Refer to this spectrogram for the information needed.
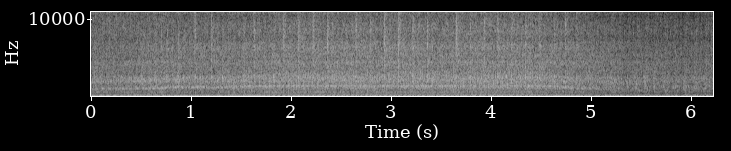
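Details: Suzuki SV650 V-twin at idle: faint light tapping riding on the pulses, consistent with worn bearing shells knocking in the bottom end (bearing knock).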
